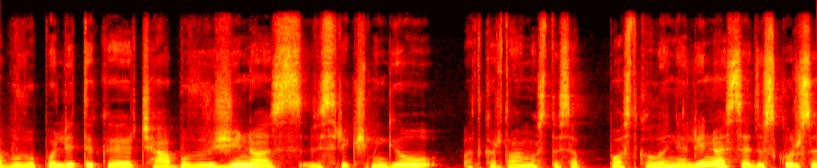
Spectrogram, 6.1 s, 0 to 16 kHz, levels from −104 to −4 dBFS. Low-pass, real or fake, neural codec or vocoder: 14.4 kHz; real; none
